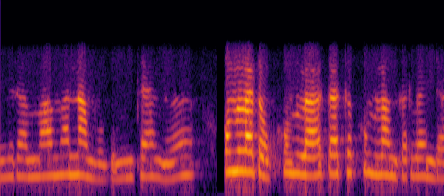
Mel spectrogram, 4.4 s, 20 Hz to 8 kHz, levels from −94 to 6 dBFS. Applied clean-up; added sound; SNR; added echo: none; none; none; none.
